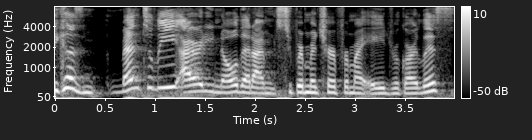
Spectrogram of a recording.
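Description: A woman talks at a medium pitch. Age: 20s. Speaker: podcast host. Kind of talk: casual chat. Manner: animated.

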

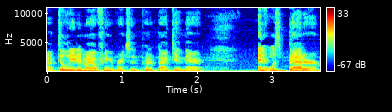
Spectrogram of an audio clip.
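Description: Using a put-on character voice, a man speaks at a very fast pace. His voice is raspy and sits at a medium pitch. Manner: disappointed.

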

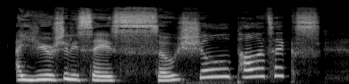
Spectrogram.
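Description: A woman with a Danish accent talks at a medium pitch with lively intonation in a very clean recording with a silent background. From Denmark. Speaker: stand-up comedian. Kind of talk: casual chat. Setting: in person, drinking beer together.

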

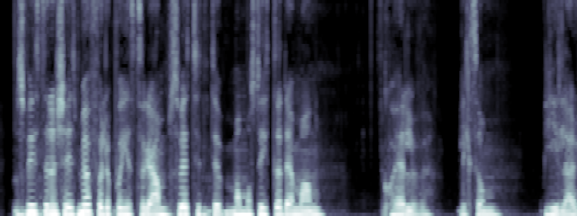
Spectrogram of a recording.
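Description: On a very clean recording with a silent background, a woman talks fairly quickly at a medium pitch and a very even loudness. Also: ordinary pitch variation. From Sweden, Eskilstuna. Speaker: expectant mother. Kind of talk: casual chat.

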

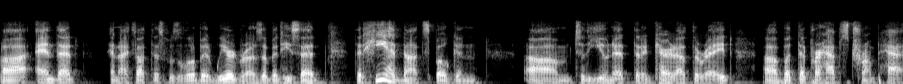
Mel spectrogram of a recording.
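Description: Here is a man with a plain, everyday voice at a medium pitch. He speaks at a moderate pace with fairly even intonation. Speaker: podcast host. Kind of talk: casual panel discussion.

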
